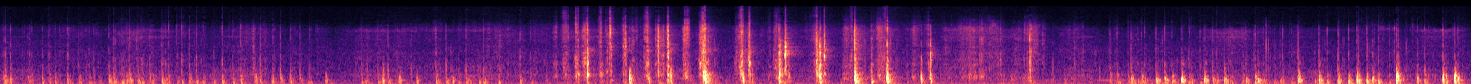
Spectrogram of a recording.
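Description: Fingertips tap quickly on the glossy paper cover of a large, flat book or catalogue lying on a table, making dense, soft patter. In the middle stretch the taps turn louder and sharper, with crisp, well-separated clicks. The taps then return to a softer, rapid flurry.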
